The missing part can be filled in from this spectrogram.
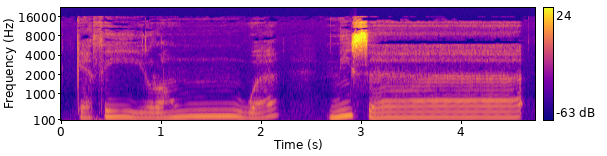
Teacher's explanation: مرج کر رہے ہیں تنوین کو واو کے ساتھ، تو ناک میں آواز لے جائیں گے اور 2 سیکنڈس کا ٹائم دیں گے. کثیرا و نساء، سا 4 حرکات لمبا اور فتح کی تنوین ہے حمزہ پر، تو یہاں پر رکیں گے. · Term: ادغام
